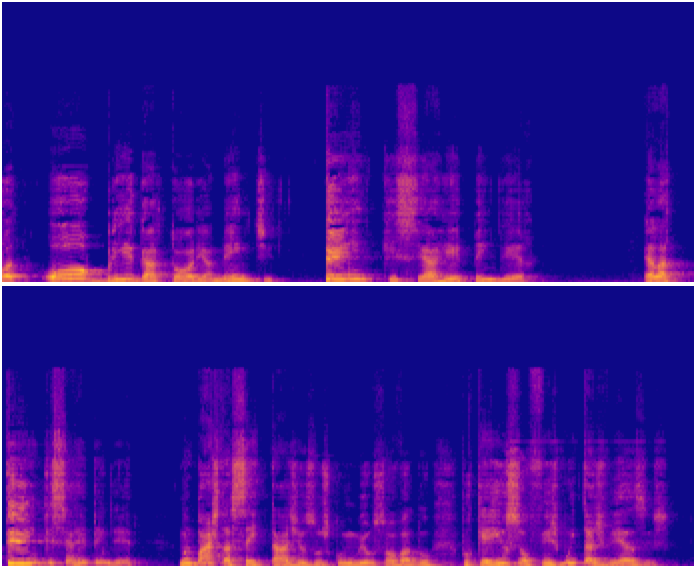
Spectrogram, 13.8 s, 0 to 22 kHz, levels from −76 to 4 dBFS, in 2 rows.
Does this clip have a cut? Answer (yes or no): no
